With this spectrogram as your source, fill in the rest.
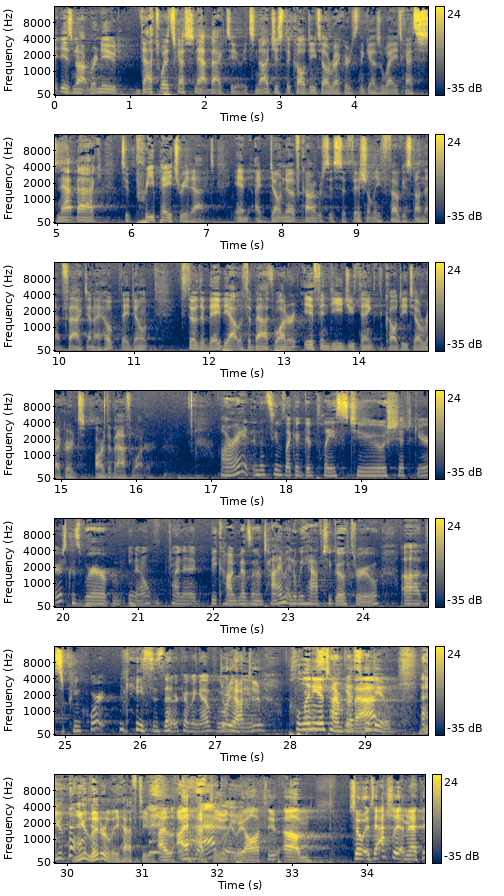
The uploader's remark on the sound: This podcast was recorded live at the 29th Annual Review of the Field of National Security Law CLE Conference.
